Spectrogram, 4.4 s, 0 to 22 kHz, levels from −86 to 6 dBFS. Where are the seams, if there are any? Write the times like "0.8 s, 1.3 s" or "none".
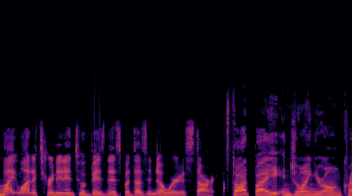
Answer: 2.8 s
